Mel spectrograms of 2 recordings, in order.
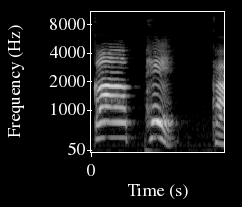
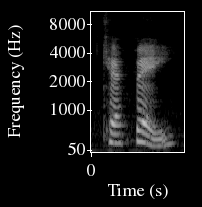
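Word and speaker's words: café: 강세가 가는 경우가 많습니다 예를 들어서 저희가 자주가는 카페 같은 경우에 뒤쪽에 감사가 있어요 그리고 카페 가 아니고요 발음이 따라해보세요 케 페이 한 번 더 해볼게요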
